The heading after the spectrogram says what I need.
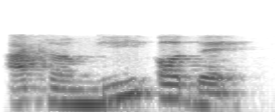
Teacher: o meu primeiro nome tem tom baixo e alto e o meu segundo nome tem tom médio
